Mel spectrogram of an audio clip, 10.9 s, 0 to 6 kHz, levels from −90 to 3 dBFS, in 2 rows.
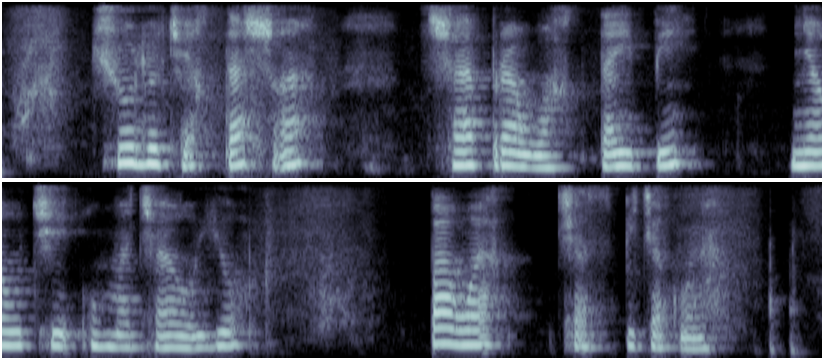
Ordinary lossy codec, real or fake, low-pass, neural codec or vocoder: AAC, 32 kbps; fake; 5.4 kHz; autoencoder, 48 kHz, 128 numbers a frame, DAC-VAE, trained on Japanese speech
